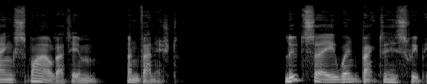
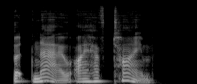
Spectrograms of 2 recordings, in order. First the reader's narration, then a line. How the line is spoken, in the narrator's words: said Lobsang earnestly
